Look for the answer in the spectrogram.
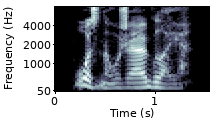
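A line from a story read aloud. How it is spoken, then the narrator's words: Tired old man sighing. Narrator (Russian): устало вздохнул старый целитель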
